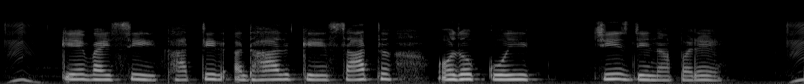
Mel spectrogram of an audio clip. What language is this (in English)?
Maithili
